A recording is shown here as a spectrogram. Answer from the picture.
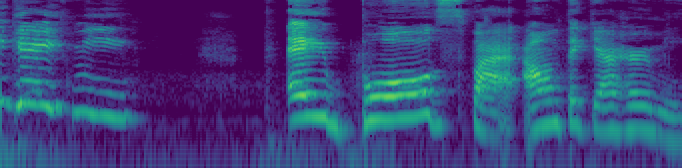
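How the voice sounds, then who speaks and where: A woman speaks in a raised, projected voice at an extremely high pitch, bright and sharp in tone. Her delivery is animated, with very wide pitch swings. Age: 20s. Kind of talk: storytime talk to camera. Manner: casual, animated, slangy.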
